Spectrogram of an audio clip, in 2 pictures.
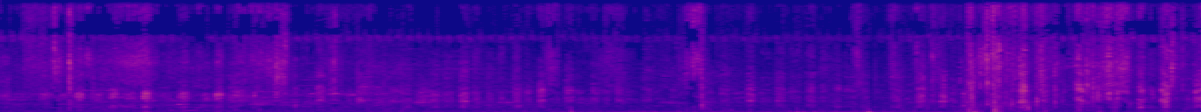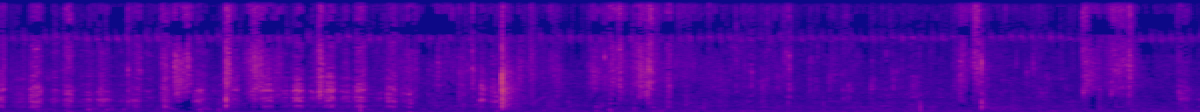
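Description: American Bully dog panting close to the microphone while playing, open-mouthed, with bumps and rubbing as the phone is jostled against it; the loudest knocks come about nine to ten seconds in and again near seventeen seconds.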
